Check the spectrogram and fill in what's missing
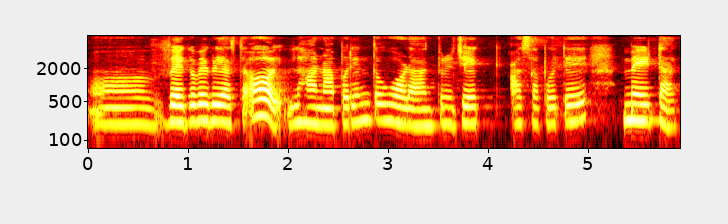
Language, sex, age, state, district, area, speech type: Goan Konkani, female, 30-45, Goa, Canacona, rural, spontaneous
